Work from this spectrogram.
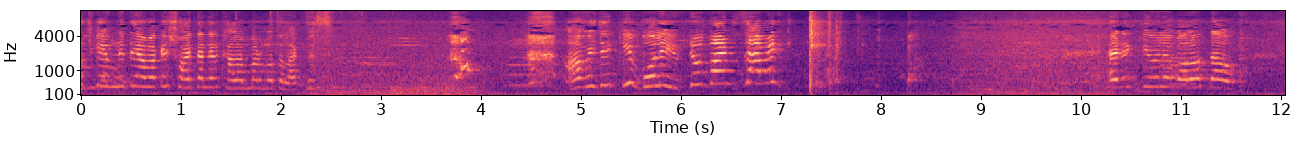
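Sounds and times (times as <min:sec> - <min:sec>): woman gasping: 0:03.7 - 0:04.9
woman laughing breathily: 0:03.7 - 0:04.9.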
